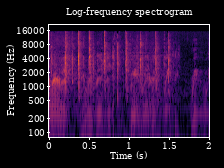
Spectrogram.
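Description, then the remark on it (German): Rapid, irregular clicking of keys on a keyboard as someone types e-mails, with a steady voiced, quack-like sound running underneath the tapping. “Ich hoffe, dich stört mein Tippen nicht.”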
